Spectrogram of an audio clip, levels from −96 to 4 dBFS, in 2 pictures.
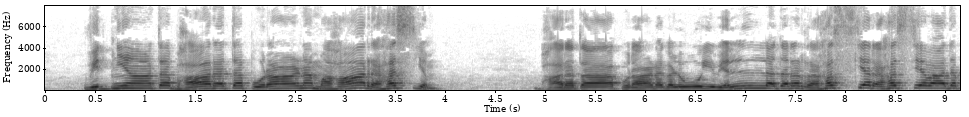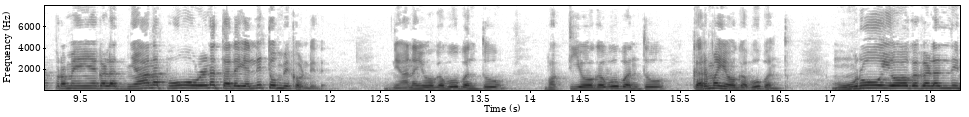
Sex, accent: male, native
